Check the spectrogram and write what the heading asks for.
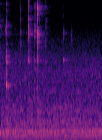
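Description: A few light clinks of a metal table knife against a stainless steel mixing bowl, bunched in the first second, over a faint steady hum.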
